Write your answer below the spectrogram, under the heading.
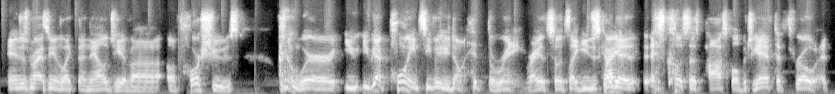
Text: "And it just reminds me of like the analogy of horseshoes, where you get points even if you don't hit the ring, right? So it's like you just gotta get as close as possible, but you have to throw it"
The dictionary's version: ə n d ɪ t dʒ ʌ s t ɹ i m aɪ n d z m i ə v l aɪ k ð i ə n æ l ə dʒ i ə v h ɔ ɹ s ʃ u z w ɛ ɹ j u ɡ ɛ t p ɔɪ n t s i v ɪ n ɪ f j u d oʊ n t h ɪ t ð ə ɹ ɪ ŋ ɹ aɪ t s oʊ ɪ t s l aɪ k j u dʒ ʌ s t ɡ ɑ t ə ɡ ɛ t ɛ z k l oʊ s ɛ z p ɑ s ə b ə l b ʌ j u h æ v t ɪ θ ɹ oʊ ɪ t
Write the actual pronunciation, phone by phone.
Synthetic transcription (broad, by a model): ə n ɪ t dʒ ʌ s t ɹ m aɪ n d z m i ə v l aɪ k ð i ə n æ l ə dʒ i ə v h ɔ ɹ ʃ u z w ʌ ɹ j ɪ ɡ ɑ t p ɔɪ n t s i v ɪ n ɪ f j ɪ d oʊ n t h ɪ t ð ə ɹ ɪ ŋ ɹ aɪ t s oʊ ɪ t s l aɪ k j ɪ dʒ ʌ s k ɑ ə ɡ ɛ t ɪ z k l oʊ s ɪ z p ɑ s ə b l b ʌ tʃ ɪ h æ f t ɪ θ ɹ oʊ ɪ t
